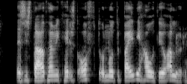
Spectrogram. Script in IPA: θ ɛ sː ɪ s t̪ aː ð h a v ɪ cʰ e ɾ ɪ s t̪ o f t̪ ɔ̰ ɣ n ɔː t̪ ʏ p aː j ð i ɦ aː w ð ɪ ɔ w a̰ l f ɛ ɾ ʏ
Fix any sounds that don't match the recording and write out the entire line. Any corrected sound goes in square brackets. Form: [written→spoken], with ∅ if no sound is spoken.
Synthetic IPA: θ ɛ sː ɪ s t̪ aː ð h a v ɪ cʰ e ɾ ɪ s t̪ [o→ɔ] f t̪ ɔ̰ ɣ n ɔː t̪ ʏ p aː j ð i ɦ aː w ð ɪ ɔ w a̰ l [f→v] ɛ ɾ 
